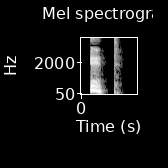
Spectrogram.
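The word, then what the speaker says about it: et (את): Esta palabra, que hoy en día en hebreo moderno se pronuncia et, no tiene traducción a ningún idioma.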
